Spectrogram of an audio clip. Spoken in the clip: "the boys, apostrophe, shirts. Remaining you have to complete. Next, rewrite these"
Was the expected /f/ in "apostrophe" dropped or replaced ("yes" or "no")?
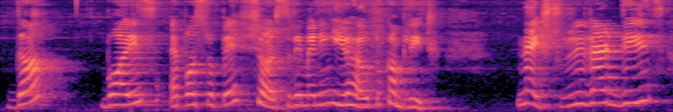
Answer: yes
